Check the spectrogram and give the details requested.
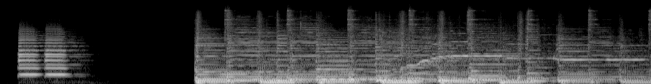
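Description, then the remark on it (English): Postman Pat's van horn honks twice in quick succession, two short, bright, fairly loud toots. After a brief silence, lively music begins. “If you want to read along with the story, turn the page when Postman Pat sounds his horn.”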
